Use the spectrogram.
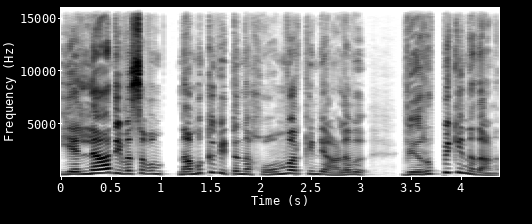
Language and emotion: Malayalam, disgusted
